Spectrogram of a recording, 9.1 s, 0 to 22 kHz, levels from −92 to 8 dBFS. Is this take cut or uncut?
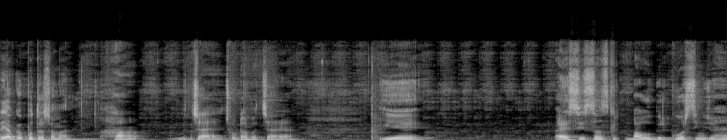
cut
